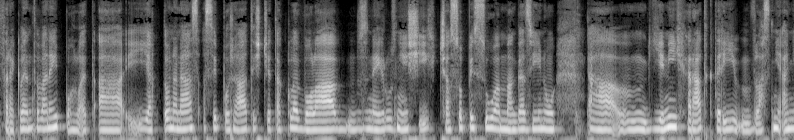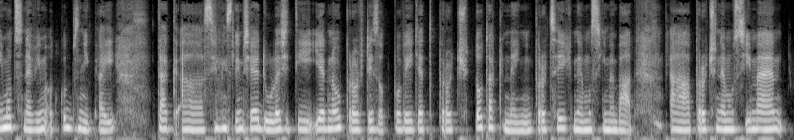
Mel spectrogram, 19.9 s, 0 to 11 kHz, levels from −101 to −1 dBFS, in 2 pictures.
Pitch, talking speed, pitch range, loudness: 175 Hz, 150 wpm, 165-185 Hz, -20 LUFS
